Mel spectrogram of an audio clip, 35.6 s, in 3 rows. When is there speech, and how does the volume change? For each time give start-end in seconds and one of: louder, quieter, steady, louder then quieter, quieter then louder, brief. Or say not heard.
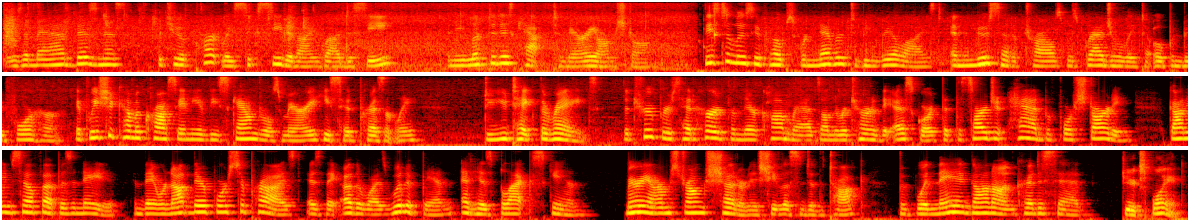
0.0-35.5 steady.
